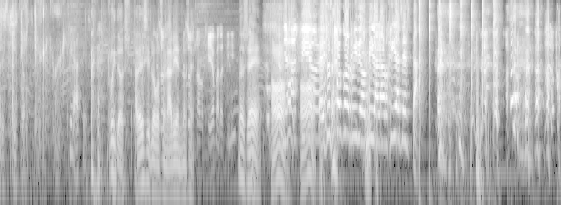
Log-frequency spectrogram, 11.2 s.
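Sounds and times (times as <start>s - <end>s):
speech: 0.0s - 0.5s, 1.4s - 11.2s
applause: 8.4s - 10.0s
laughter: 8.7s - 11.2s.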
